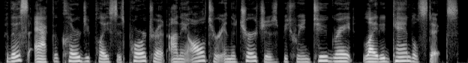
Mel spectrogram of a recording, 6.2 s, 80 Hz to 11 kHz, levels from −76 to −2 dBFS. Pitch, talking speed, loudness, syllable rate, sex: 170 Hz, 190 wpm, -20 LUFS, 4.8 syllables/s, female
